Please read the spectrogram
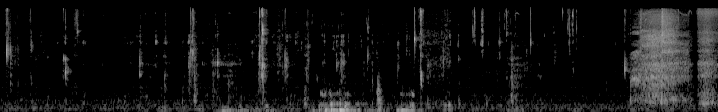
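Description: Faint chewing of a soft ham and egg bun, with small wet mouth clicks and a few soft low thumps in the middle. A short breathy noise comes near the end.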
